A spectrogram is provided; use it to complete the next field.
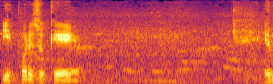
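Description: Noticeable background noise accompanies a man whose pitch is fairly low. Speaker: commercial voice-over announcer and social communicator. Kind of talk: motivational podcast talk. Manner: reflective, encouraging. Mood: calm, reflective. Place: home room. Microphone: phone near.

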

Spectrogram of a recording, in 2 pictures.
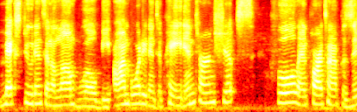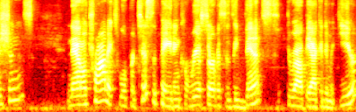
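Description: Against a quiet background, a woman's fairly low voice moves through very wide pitch swings. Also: moderate pace. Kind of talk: conference presentation. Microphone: video call.

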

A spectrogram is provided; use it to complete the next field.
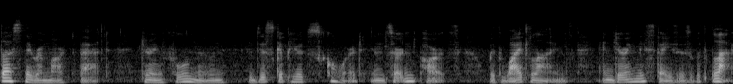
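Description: A somewhat breathy man at fairly low pitch, with lively intonation and a moderate pace. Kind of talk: audiobook narration, scripted reading aloud of a 19th-century novel. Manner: steady, even-paced and formal, with measured, clear delivery; calm, expository, lecture-like tone.

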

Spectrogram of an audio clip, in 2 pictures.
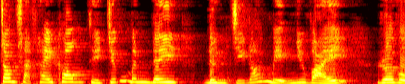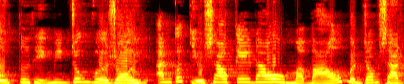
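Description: A woman's high-pitched voice with lively intonation, a moderate pace and hardly any pauses. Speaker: online news channel presenter. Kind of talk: scripted news narration.

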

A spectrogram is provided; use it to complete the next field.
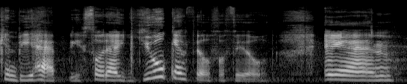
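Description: With no echo at all, the sound of this woman speaking is dry. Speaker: vlogger. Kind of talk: casual vlog chat. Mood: earnest, motivational. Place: car. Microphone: phone near.

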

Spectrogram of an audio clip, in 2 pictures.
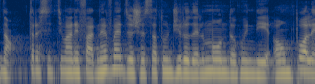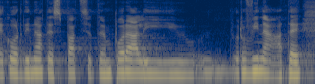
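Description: A woman at a fairly quick pace with monotone, flat intonation, against a quiet background. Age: 40s. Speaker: sociolinguist; guest. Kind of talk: talk at a live event. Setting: stage with audience. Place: hall. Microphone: handheld.

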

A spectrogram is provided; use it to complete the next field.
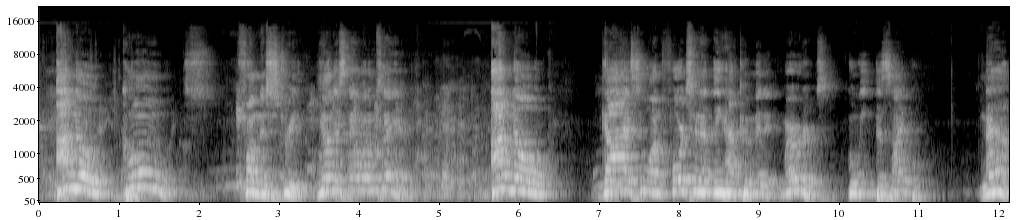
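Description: Speaking at a very slow pace with long, frequent pauses, a man uses lively intonation amid audible room echo and light background noise. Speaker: stand-up comedian. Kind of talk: stand-up comedy routine. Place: stage.

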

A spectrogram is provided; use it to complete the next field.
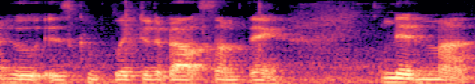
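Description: A woman's voice carries audible room echo over light background noise. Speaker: tarot card reader. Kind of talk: monthly forecast reading to camera. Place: home room. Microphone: camera far.

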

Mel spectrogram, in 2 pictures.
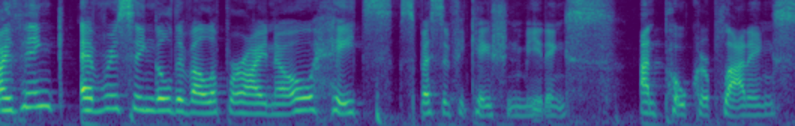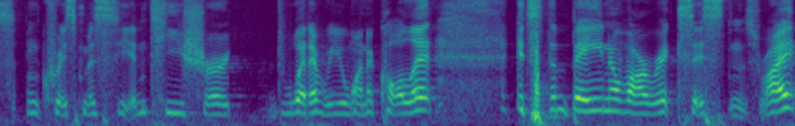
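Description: A woman speaks with a Norwegian accent. Her pitch is fairly high. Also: ordinary pitch variation, big swings in loudness, quiet background. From Norway. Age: 30s. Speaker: software developer; conference speaker. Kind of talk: conference talk. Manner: fast. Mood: humorous, lively. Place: hall.

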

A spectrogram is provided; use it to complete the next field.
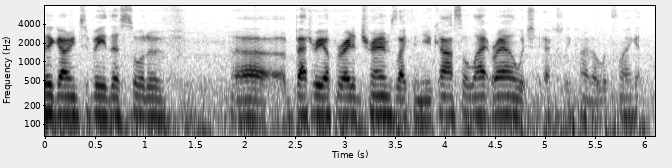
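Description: Noticeable noise runs in the background of this dry recording with no echo. The speech moves at a fairly quick pace. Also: man. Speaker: rail vlogger. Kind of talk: casual vlog chat. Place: street. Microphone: phone near.

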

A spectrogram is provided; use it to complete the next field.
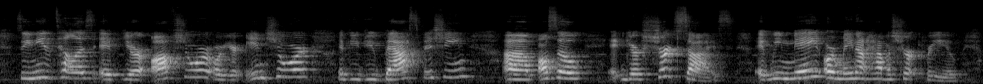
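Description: A woman's raised, projected voice rings high with lively intonation and big swings in loudness. Audible room echo fills the space. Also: moderate pace. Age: 20s. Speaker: fishing video creator. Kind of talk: casual chat. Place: home room. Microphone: camera far.

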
